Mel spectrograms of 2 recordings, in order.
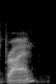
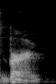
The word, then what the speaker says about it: Byrne: The film begins with Mother, Rose Byrne. Am I pronouncing her last name correctly? The Y is throwing me off here. – It's Byrne. – Byrne? Okay.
